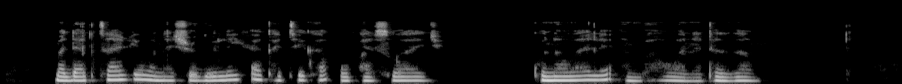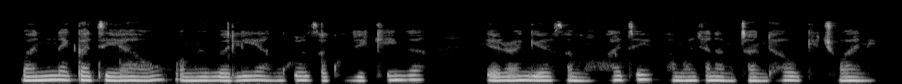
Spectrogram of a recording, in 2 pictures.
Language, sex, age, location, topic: Swahili, female, 25-35, Kisii, health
